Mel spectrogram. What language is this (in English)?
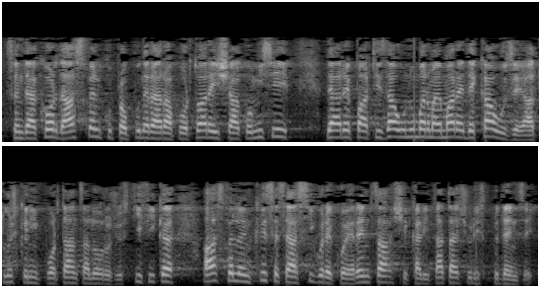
Romanian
